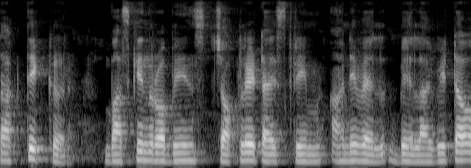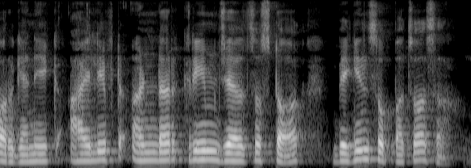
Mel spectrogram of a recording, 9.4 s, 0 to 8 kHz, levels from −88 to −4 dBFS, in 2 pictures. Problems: background conversations at intervals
